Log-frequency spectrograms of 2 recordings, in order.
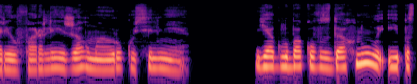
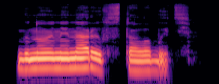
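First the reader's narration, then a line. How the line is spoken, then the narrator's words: Slow, through teeth. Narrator (Russian): медленно процедил Фарлей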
